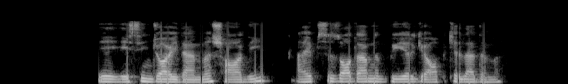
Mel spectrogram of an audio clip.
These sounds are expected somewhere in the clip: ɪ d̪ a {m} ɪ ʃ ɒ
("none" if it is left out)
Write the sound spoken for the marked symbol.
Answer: m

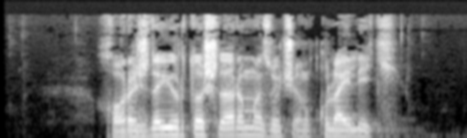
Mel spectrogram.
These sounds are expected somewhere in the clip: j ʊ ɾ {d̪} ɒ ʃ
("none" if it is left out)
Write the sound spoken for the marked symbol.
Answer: t̪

